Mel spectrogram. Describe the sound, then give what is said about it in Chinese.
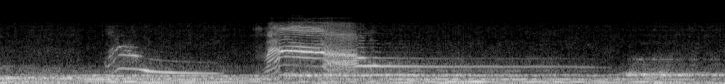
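A cat wails at night in a few drawn-out, mournful cries, the loudest and highest in the middle, rising over a constant low rumbling background of strong wind on a winter night. No one speaks. “这时候猫开始哭了，说不清这猫是哪里的，这令人厌恶的声音萦绕在整个黑夜里，夹杂在风里，被吹得飘忽不定，让人头皮发炸。”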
